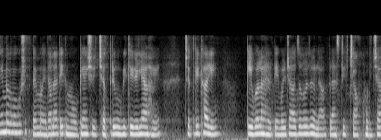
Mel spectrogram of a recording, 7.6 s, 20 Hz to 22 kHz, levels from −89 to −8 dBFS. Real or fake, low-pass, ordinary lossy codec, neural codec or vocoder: fake; none; none; codec, 16 kHz, 1 kbps, FunCodec, trained on Chinese and English, 50 frames a second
